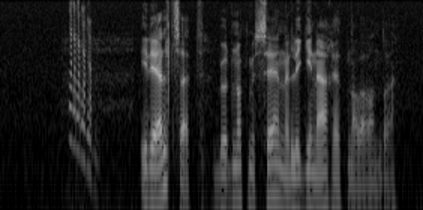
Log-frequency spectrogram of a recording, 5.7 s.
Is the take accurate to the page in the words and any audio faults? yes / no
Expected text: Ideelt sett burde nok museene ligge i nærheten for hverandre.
no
